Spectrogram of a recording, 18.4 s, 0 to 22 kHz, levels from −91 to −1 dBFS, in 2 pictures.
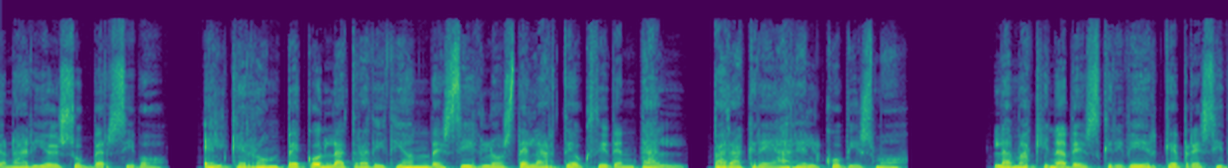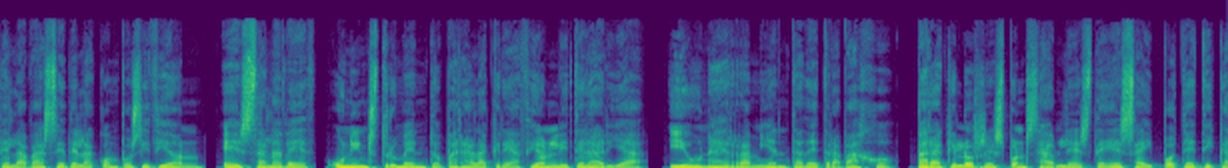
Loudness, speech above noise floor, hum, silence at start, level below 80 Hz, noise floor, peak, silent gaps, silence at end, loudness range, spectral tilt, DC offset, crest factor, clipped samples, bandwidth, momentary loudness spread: -18 LUFS; 72 dB; none; 0 s; -44 dBFS; -89 dBFS; -2 dBFS; none; 0 s; 3 LU; -6.5 dB/octave; under 0.1%; 16 dB; under 0.1%; 19 kHz; 7 LU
